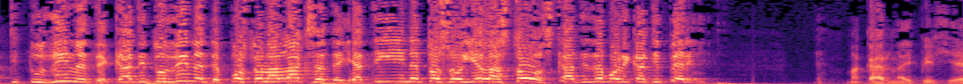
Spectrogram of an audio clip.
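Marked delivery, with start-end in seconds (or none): 0.0-5.3 high loud amazed questioning; suspicious mother asking. Retold or imitated. Margarita puzzled at her cheerful son, loud and high. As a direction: demand what they give him. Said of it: "Και τελικά".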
